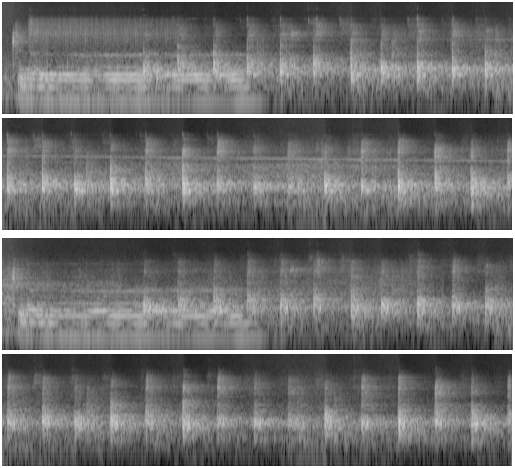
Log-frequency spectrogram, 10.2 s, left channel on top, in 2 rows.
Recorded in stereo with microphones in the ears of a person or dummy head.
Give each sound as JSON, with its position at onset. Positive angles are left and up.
{"t": 0.1, "sound": "singing", "side_deg": -10, "distance_m": 0.8}
{"t": 1.4, "sound": "running footsteps", "side_deg": 30, "distance_m": 3.0}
